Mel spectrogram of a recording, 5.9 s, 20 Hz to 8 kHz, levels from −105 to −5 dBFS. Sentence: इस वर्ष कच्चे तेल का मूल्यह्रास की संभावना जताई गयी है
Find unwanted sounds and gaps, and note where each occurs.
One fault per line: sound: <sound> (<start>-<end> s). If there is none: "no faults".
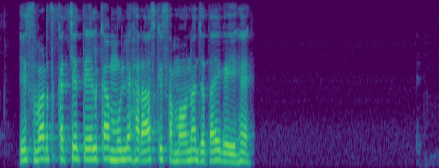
no faults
